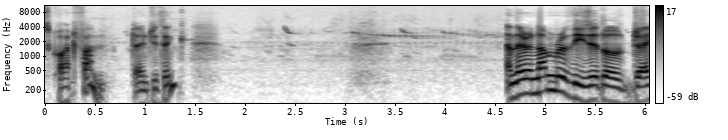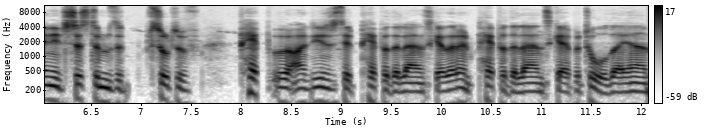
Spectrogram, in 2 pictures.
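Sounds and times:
quick repeated bird notes: 0.5s - 9.1s.

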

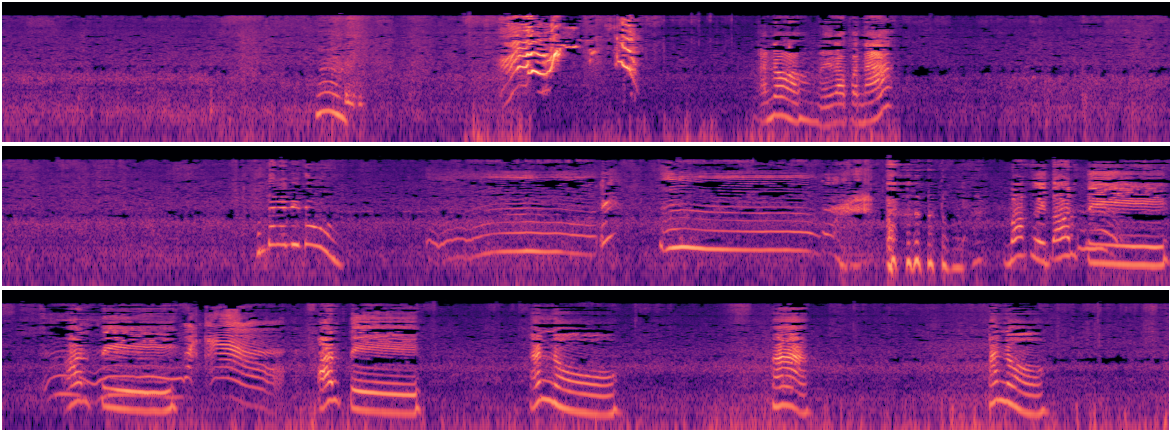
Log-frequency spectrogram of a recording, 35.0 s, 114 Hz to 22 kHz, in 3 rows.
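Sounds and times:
baby squealing: 4.9s - 6.4s, 25.1s - 26.2s
baby crying: 25.1s - 26.2s.

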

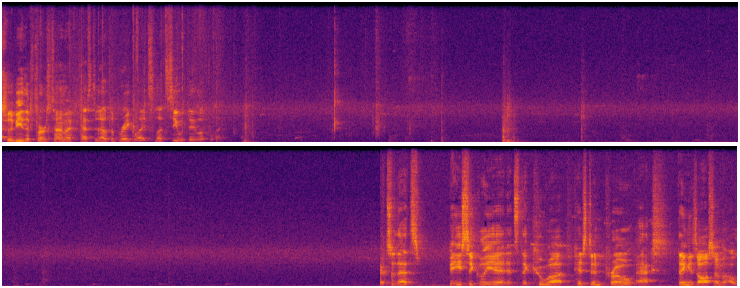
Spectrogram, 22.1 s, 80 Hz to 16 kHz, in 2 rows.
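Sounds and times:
dull thump: 7.5s - 7.9s.

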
